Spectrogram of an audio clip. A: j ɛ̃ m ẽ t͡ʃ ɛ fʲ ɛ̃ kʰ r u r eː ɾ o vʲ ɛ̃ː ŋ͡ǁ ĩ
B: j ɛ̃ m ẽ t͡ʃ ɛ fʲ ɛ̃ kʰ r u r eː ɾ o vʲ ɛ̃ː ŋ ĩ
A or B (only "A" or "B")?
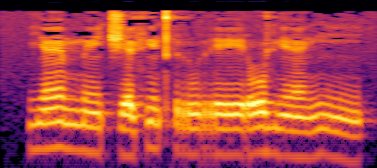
B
